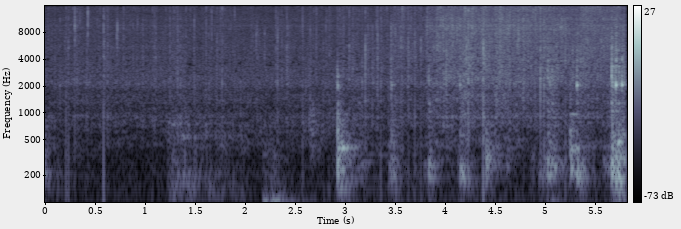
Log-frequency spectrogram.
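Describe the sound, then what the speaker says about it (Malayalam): Small shallots fry with turmeric powder in a pan, a close steady sizzle with stirring scrapes that grows louder and denser toward the end. "മഞ്ഞൾപ്പൊടിയുടെ സ്മെല്ല് പോകുന്നത് വരെ ഒന്ന് വഴറ്റണം."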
